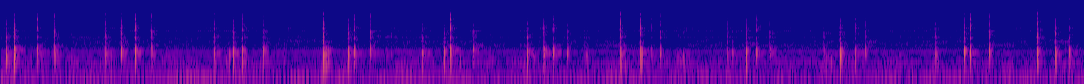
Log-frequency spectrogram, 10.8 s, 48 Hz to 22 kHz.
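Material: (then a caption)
Leather. Long acrylic nails tap and scratch the surface of a hollow, brown, textured leather-covered tubular glasses case. About 40 quiet, sharp clicks come in uneven bursts, each with a hollow midrange knock that dies away almost at once, over a faint, steady hiss.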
